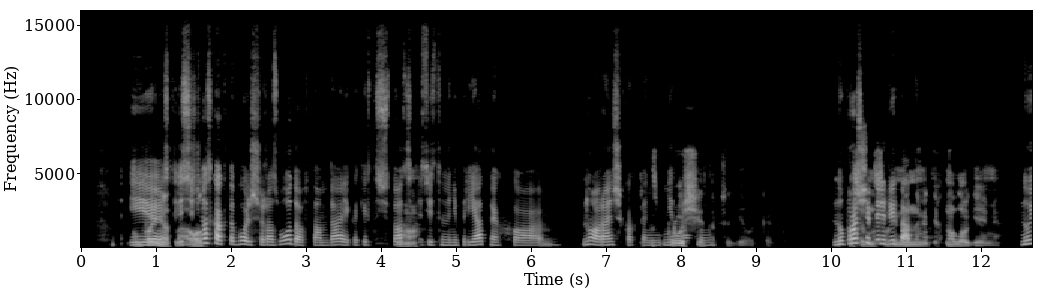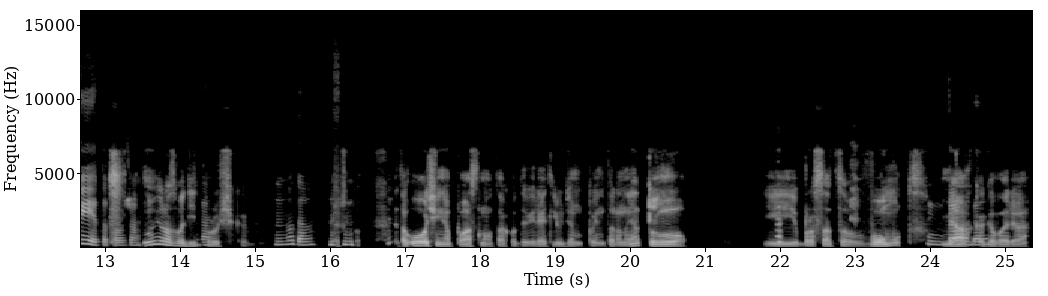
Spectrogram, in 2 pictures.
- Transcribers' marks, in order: other background noise; tapping; sniff; chuckle; stressed: "интернету"; chuckle
- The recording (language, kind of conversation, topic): Russian, podcast, Как вы решаетесь на крупные жизненные перемены, например на переезд?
